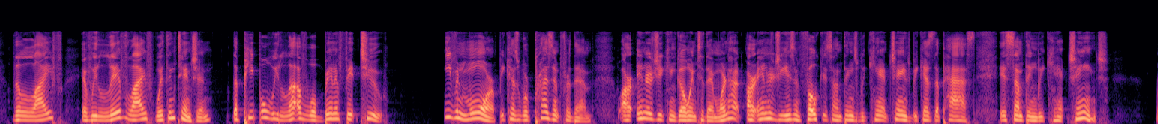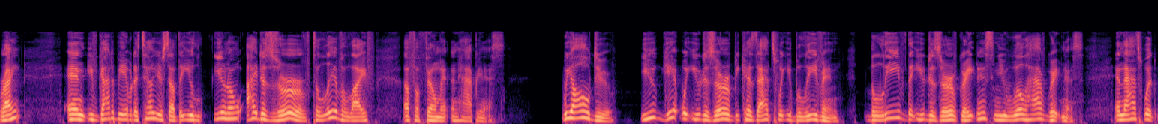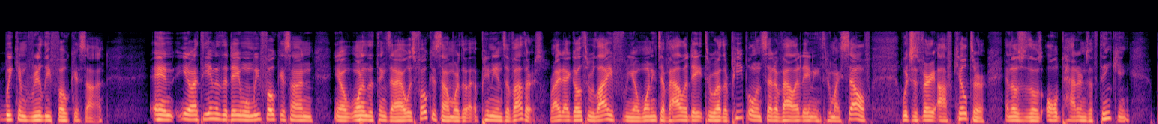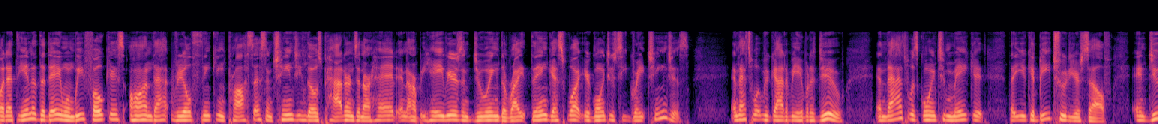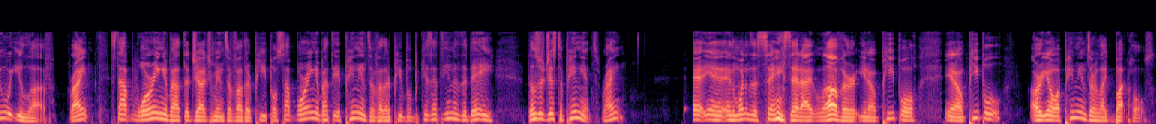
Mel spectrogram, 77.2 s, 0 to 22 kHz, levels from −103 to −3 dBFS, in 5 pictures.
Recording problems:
high frequencies cut off; noticeable; nothing above 8 kHz

